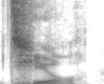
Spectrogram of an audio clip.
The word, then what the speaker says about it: Thiel: I think he actually pronounces his name Thiel.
